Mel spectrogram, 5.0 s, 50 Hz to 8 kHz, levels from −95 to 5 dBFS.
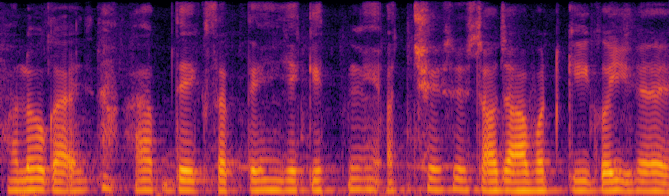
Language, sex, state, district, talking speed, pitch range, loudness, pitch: Hindi, male, Chandigarh, Chandigarh, 165 wpm, 140-150 Hz, -19 LUFS, 145 Hz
